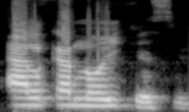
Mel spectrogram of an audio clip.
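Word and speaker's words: alkanoic acid: और IUPAC में carboxylic एसिड को बोला जाता है एल्कानोइक एसिड। क्या बोला जाता है? एल्कानोइक एसिड। लास्ट में उच्चारण करना है ओइक एसिड, ओइक एसिड।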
